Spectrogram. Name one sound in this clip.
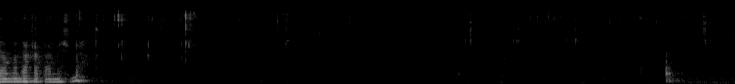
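A young woman chews food with soft, wet smacking sounds.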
